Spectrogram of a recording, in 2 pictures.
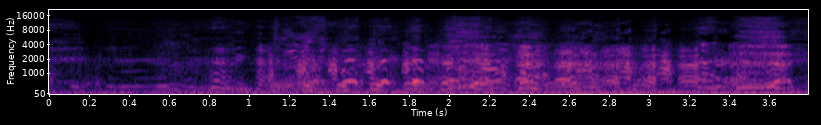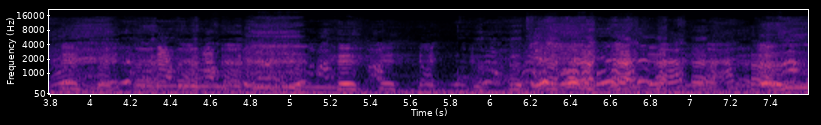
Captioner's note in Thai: เสียงหัวเราะ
